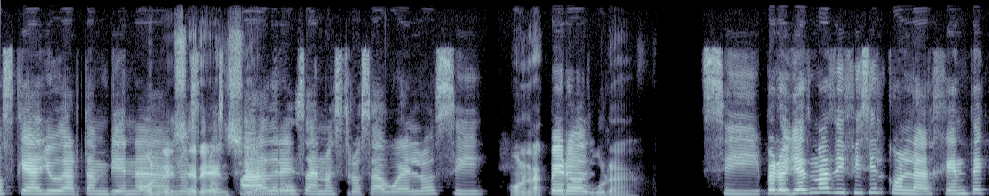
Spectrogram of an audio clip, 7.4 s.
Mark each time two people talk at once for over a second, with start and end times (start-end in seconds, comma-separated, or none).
1.0-2.2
